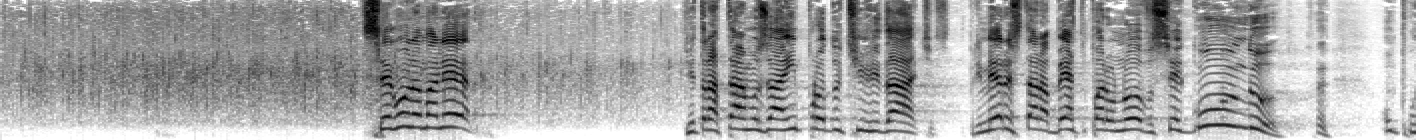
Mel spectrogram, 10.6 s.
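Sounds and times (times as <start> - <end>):
church congregation clapping at a Portuguese-language service: 0.0 - 6.7
speech: 2.7 - 3.7, 5.1 - 10.6.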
